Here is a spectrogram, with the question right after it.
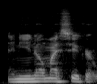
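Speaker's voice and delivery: ordinary delivery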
